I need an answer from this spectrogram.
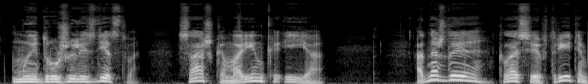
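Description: A man narrating a story in the first person, measured and expressive. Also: medium pitch, no echo, studio quality. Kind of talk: audiobook narration.

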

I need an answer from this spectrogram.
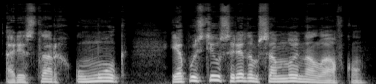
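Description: A man narrating a story in the first person, measured and expressive. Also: mid-range voice, dry recording, clean studio sound. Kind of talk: audiobook narration.

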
